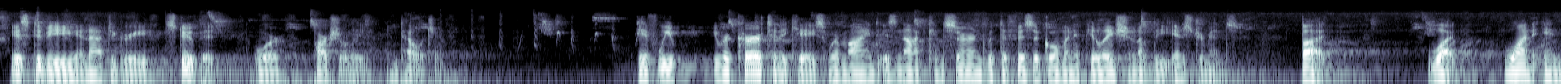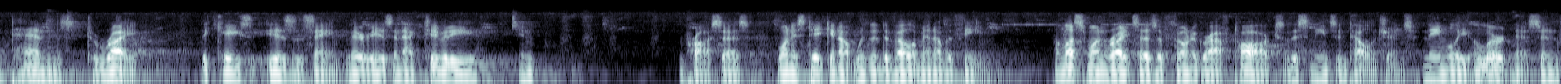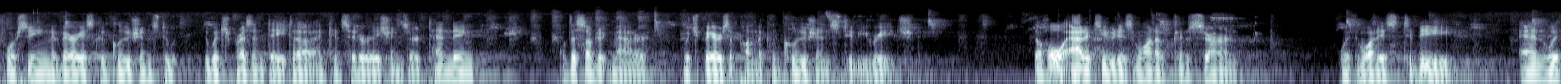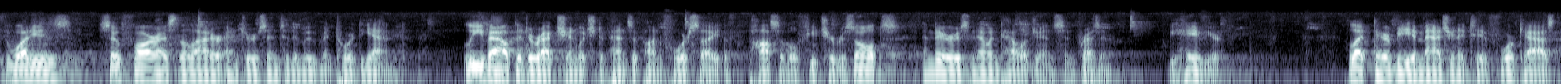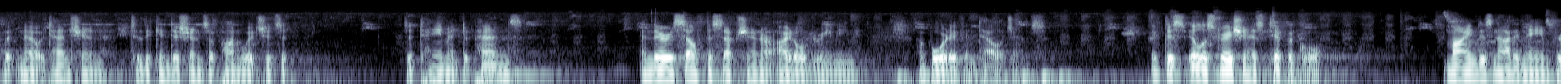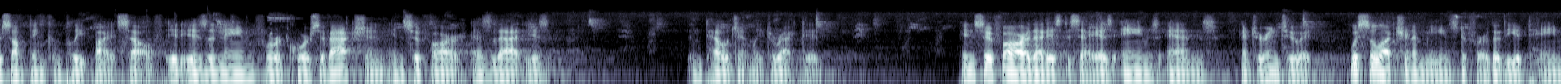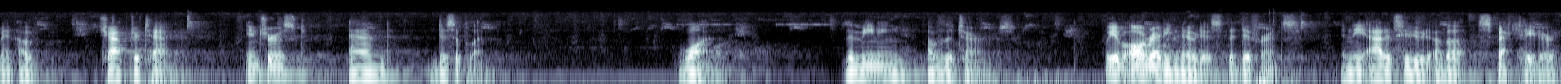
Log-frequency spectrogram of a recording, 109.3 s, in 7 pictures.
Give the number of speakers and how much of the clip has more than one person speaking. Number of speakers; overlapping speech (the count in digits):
1, no overlap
